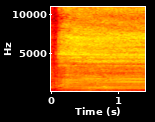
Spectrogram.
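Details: Continuous loud buzzing motor hum of a home nebulizer compressor running during an inhalation treatment.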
